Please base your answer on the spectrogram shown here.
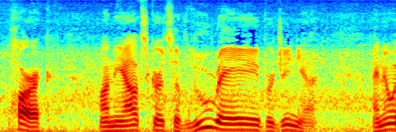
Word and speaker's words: Luray: at a pleasant park on the outskirts of luray virginia i know it's pronounced luray because i've heard locals pronounce it that way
